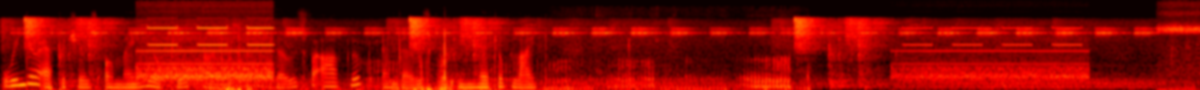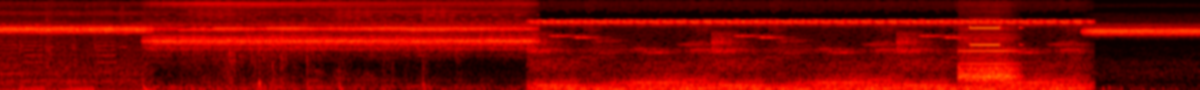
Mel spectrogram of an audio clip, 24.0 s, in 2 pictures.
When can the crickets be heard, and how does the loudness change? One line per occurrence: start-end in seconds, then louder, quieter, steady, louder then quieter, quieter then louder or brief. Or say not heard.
0.0-23.9 steady.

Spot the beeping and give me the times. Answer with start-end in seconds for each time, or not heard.
1.4-2.8, 8.9-10.9, 21.6-22.2.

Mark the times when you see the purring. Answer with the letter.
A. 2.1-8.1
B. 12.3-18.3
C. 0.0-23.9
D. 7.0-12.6
A.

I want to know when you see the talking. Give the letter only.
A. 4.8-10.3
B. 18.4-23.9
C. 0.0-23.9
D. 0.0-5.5
D.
